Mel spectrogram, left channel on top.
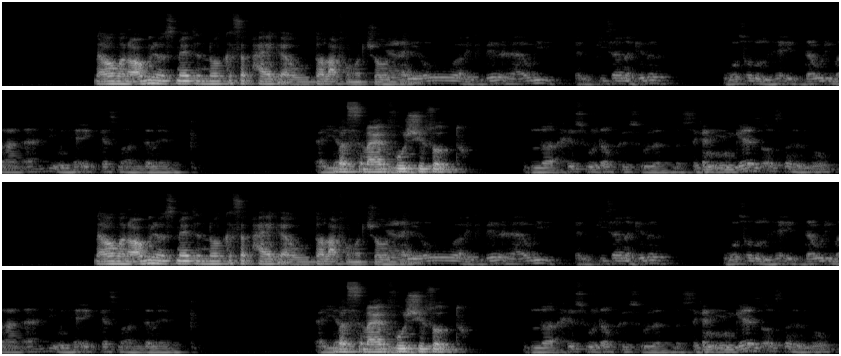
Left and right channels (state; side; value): identical; both; correlation 1.00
